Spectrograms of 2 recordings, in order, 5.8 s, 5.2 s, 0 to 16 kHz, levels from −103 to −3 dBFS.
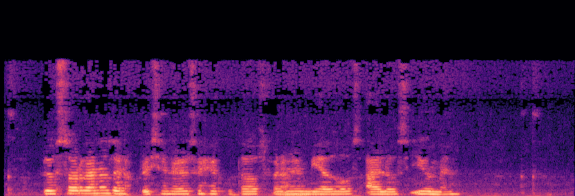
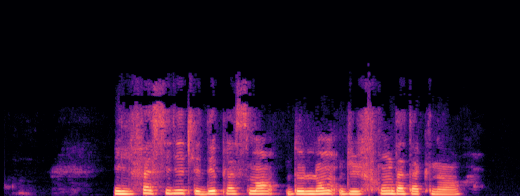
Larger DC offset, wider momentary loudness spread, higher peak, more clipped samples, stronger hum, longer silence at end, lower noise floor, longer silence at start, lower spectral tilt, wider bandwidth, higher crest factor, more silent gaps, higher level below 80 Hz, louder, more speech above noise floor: neither; about the same, 7 LU vs 7 LU; about the same, -4 dBFS vs -4 dBFS; neither; neither; first, 1.15 s vs 0.6 s; second, -49 dBFS vs -61 dBFS; second, 0.05 s vs 1.15 s; about the same, -6.5 dB/octave vs -6.5 dB/octave; first, 11.5 kHz vs 8.8 kHz; about the same, 18 dB vs 16 dB; neither; first, -46 dBFS vs -64 dBFS; about the same, -21 LUFS vs -19 LUFS; second, 29 dB vs 43 dB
